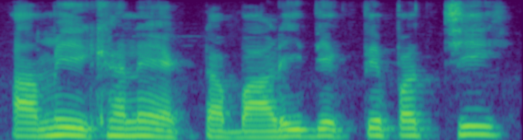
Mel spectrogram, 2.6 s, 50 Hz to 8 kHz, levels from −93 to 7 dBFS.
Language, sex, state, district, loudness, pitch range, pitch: Bengali, male, West Bengal, Alipurduar, -15 LUFS, 135-155 Hz, 150 Hz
